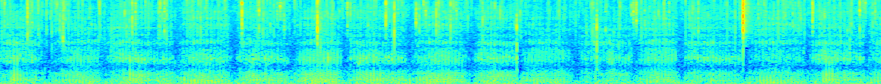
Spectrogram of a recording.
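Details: Cat purring in a low, vibrating drone that pulses roughly once a second, while bright crackles of burning wood snap over it.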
